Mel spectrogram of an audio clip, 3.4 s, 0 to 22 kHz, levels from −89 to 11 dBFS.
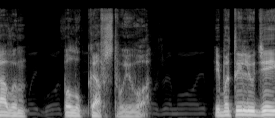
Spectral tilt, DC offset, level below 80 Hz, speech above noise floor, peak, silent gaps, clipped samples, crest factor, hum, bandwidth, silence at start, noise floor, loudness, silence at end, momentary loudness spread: -6.5 dB/octave; under 0.1%; -34 dBFS; 47 dB; -2 dBFS; none; under 0.1%; 14 dB; none; 16 kHz; 0 s; -61 dBFS; -16 LUFS; 0 s; 12 LU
